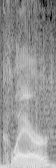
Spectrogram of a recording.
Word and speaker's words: Klayre: I said it's pronounced Klayre, so like Claire.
